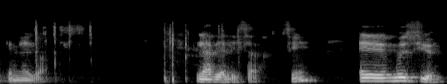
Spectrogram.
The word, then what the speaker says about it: monsieur: Monsieur, por eso se escucha de esa manera, monsieur, monsieur, monsieur, porque se redondean los labios. Si no, se escucha algo así como monsieur, monsieur, monsieur, monsieur, y no se pronuncia así.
